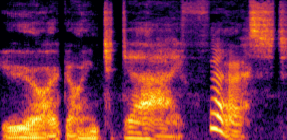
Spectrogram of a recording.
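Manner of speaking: low, swooping demonic fiend voice. The narrator voices him turning to Amara and speaking: fiendish voice. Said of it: "in the same sort of uh, uh, uh, fiendish language".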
